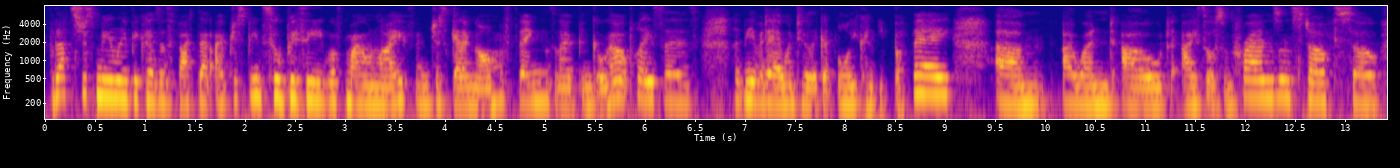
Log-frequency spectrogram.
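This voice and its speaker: A woman's voice: medium pitch, moderate pace, a little hiss or hum. A young woman from northeast England, chatting casually as she answers viewer questions in a rambling vlog. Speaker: recovery vlogger.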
